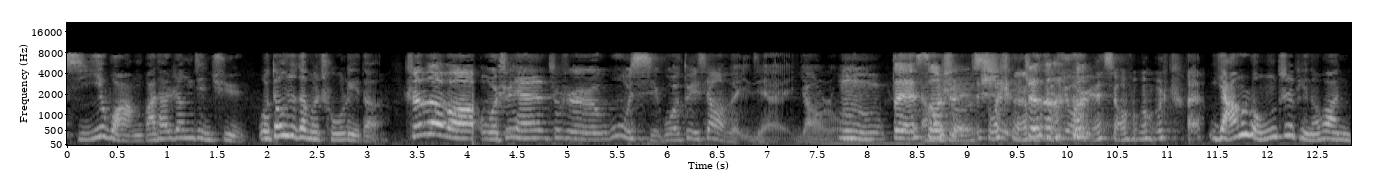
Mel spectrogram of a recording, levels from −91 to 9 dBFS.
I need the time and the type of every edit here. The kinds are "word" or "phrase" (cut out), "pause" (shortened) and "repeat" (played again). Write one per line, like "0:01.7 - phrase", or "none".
0:01.9 - pause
